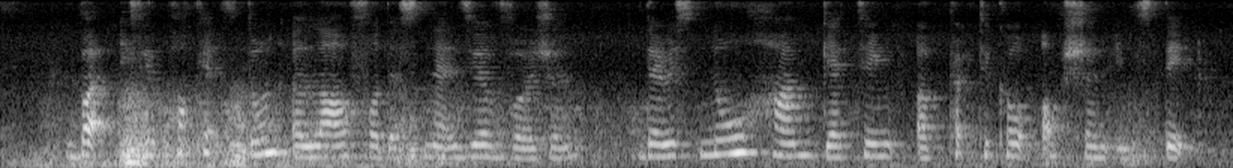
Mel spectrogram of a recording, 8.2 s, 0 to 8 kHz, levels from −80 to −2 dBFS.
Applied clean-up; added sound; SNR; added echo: none; Thunder; 4 dB; none.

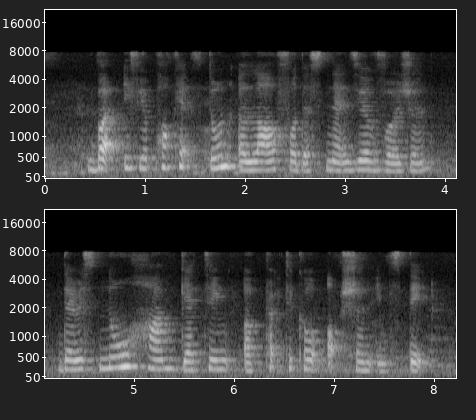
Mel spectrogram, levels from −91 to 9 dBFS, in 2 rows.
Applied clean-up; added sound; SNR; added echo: none; none; none; none.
